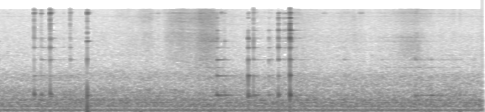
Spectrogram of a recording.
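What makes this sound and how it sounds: A clear, empty gold-rimmed glass goblet with a stem is held upside down while long dark nails tap its hollow bowl. Light, quick clinks ring out around a mid pitch with bright overtones and fade fast. They sit over a steady low hum.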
